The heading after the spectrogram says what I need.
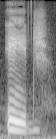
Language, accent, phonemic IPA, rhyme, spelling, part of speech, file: English, US, /eɪd͡ʒ/, -eɪdʒ, age, noun / verb, En-us-age.ogg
